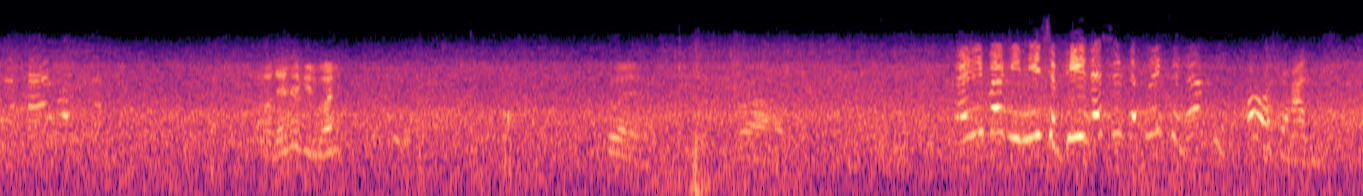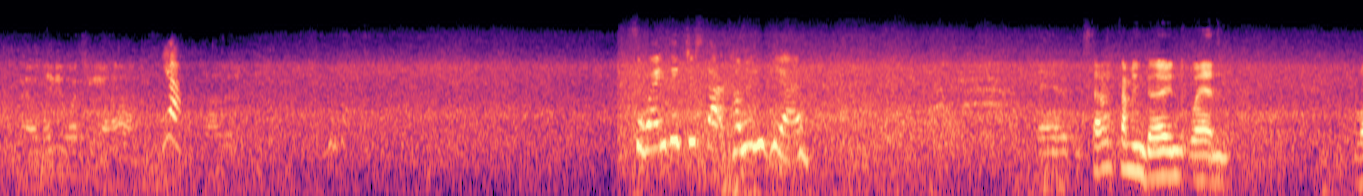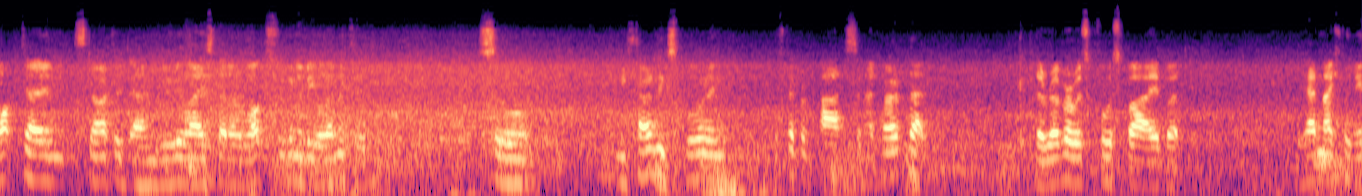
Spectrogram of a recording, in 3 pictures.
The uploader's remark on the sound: On a riverside adventure by the Clyde. Continues their journey along the River Clyde with an afternoon cycle.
